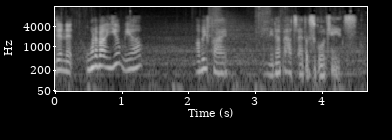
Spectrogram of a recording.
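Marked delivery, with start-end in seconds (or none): 2.1-4.6 put-on low, soft steady girl's voice; calm reassurance. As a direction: reassure a friend before danger. Voices Mio staying behind.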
